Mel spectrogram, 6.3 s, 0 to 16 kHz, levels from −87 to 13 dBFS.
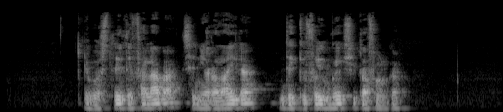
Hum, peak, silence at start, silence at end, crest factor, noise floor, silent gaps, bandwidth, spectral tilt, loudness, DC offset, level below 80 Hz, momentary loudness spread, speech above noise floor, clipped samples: none; -6 dBFS; 0.95 s; 1.3 s; 20 dB; -73 dBFS; none; 11 kHz; -5.5 dB/octave; -25 LUFS; under 0.1%; -50 dBFS; 14 LU; 49 dB; under 0.1%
